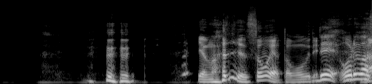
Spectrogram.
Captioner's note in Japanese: 笑い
